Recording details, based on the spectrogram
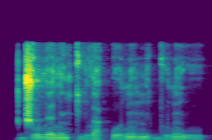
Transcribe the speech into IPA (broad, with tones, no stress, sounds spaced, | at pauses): d͡ʒ o˧ l ɛ˦ l ĩ˧ k i˨ l a˧ k͡p o˧ l ũ˧ n i˧ b u˧ l ũ˧ w u˧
